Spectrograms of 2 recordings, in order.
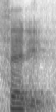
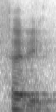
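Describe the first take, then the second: No difference in how they are said.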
